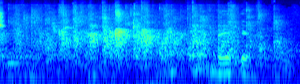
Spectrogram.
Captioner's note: audience applauds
